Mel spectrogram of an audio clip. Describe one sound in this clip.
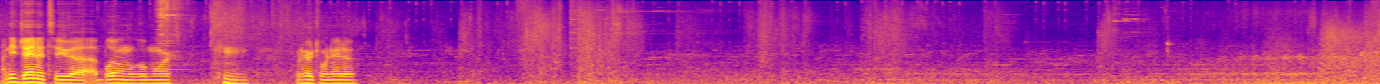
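Game spells whoosh and crackle in a fight.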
